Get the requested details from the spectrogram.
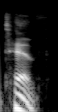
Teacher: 10th is influenced by the money sound that comes after it it makes the n Sound more Dental with the tongue touching the teeth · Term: coarticulation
